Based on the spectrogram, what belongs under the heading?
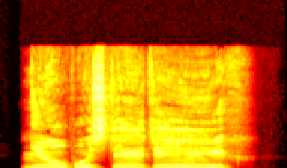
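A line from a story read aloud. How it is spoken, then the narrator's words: Yell. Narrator (Russian): заорал турок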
